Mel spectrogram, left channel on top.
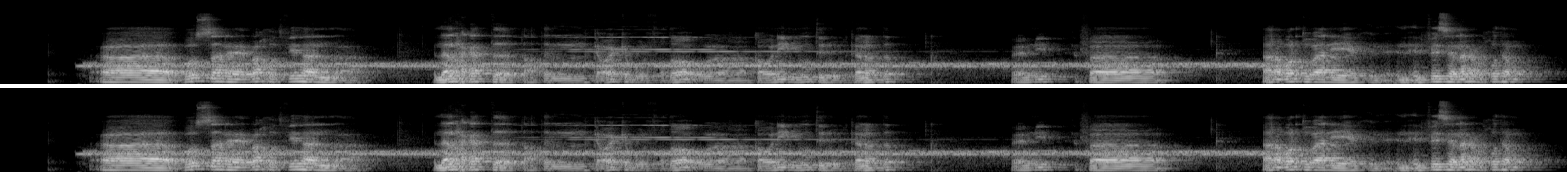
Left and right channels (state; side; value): identical; both; correlation 1.00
